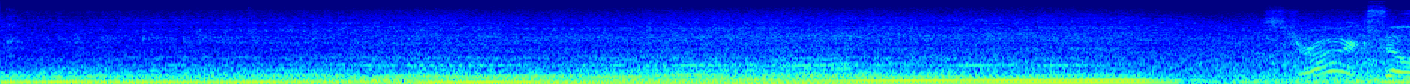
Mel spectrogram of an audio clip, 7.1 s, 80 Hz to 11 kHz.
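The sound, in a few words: 1951 Chevrolet 3100 pickup truck engine accelerating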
